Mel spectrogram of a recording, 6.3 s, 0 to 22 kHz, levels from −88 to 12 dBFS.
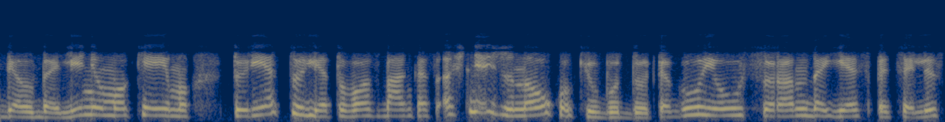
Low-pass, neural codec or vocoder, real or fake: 7.2 kHz; none; real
